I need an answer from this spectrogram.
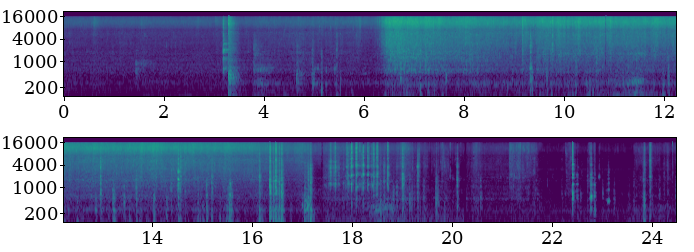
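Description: Minced meat frying in hot oil over browned onions in a pan. A low hiss jumps to a loud sizzle about six seconds in and holds for some ten seconds, with a spatula scraping and stirring through it. After that the sizzle drops and only scattered stirring scrapes and clicks remain.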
